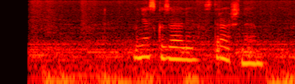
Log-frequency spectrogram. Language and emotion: Russian, neutral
